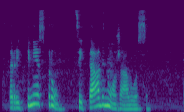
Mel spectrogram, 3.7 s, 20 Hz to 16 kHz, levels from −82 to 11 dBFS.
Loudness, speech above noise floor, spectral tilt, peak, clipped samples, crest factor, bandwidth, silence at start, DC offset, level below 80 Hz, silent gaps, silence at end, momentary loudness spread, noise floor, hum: -25 LUFS; 39 dB; -7 dB/octave; -8 dBFS; under 0.1%; 18 dB; 11.5 kHz; 0.2 s; under 0.1%; -70 dBFS; none; 0.7 s; 14 LU; -63 dBFS; none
